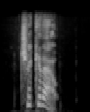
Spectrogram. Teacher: The consonant sounds link right into the vowel sounds. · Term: linked sound blocks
